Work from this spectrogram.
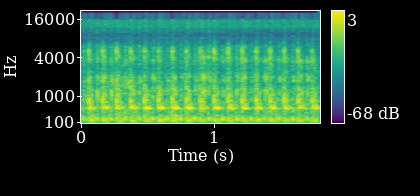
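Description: A small gravity-fed engine fired by a burner made from a post-World War II German camp stove runs steadily nearby, with a fast, even chugging pulse and a faint tonal hum.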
